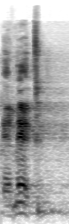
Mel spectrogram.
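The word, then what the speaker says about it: אמת: La palabra verdad se la voy a enseñar para que aprendan a decirla en hebreo se pronuncia emet.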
